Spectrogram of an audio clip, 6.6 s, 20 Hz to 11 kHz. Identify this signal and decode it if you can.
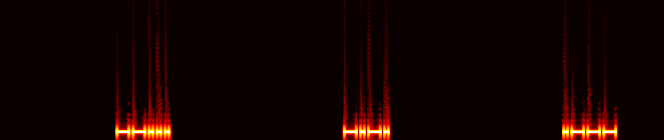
Morse code, heard as a keyed tone, about 30 wpm, spaced as for 5 wpm, 700 Hz. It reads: 7CJ
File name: Lesson 37e - Letter x - Three Characters 30wpm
